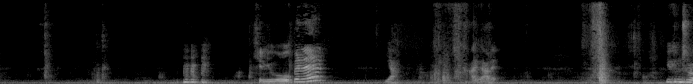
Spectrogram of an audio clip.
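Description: A candy package being picked and pulled open by hand: quiet rustling, small crinkles and clicks, with a sharper crackle near the end. Faint children's voices murmur now and then.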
